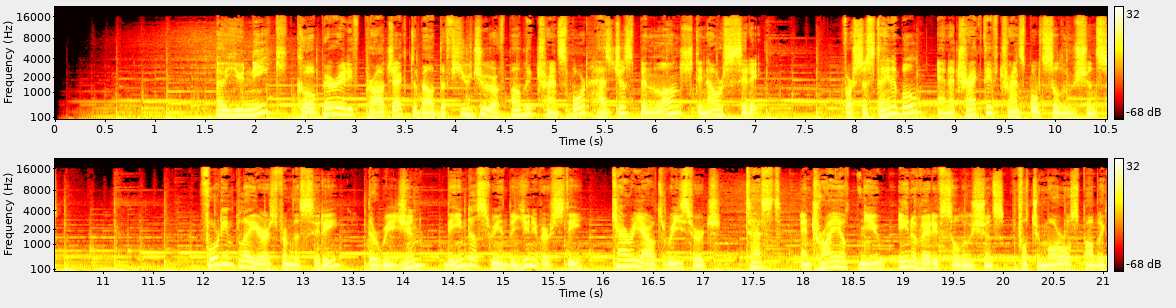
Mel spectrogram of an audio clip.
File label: corporate en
